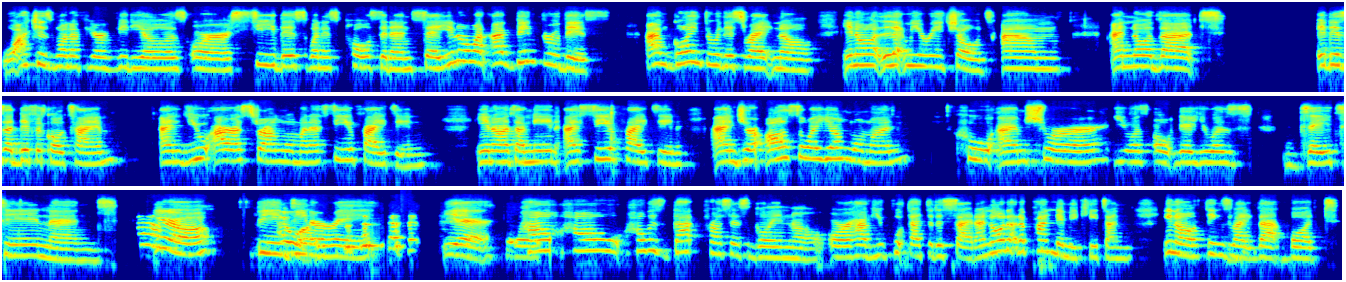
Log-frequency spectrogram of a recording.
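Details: Adult woman speaking; normal speech.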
